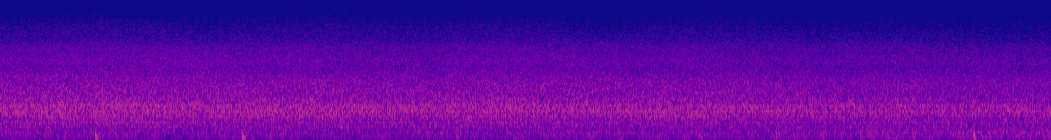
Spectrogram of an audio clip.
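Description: A football is kicked with a few dull thuds.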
